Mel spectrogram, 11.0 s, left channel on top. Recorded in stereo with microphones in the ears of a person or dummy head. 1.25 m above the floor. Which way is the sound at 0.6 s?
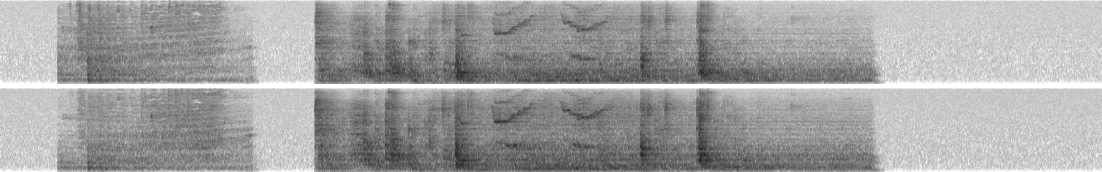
50° left (ahead or behind).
